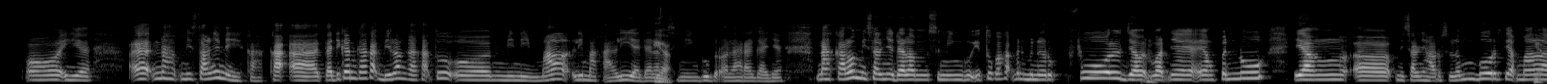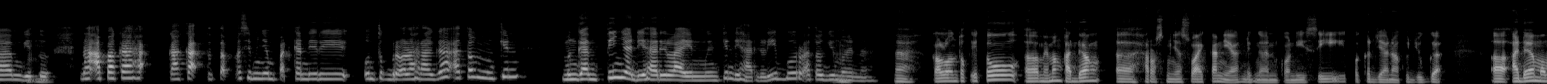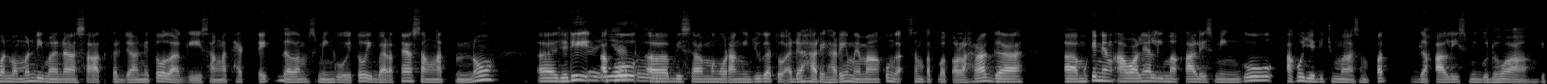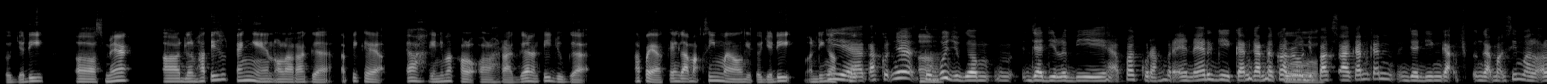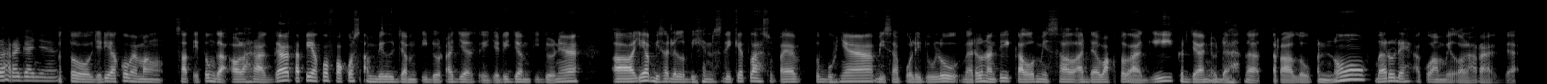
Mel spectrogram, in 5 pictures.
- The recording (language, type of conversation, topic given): Indonesian, podcast, Bagaimana pengalamanmu membentuk kebiasaan olahraga rutin?
- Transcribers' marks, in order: "jadwalnya" said as "jadwadnya"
